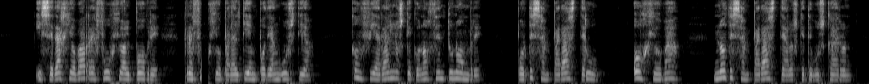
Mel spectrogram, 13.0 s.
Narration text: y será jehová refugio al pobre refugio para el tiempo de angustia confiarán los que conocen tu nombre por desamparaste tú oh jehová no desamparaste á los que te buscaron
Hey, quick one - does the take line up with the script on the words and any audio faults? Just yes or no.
no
